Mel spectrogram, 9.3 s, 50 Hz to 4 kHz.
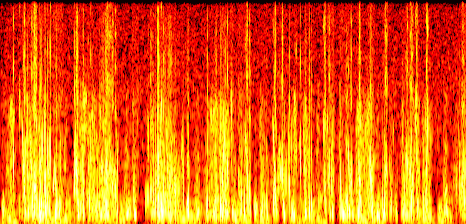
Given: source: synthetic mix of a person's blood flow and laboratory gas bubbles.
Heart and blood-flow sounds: Doppler ultrasound of blood flow; precordium
0.17-1.26 s: bubbles
1.44-2.38 s: bubbles
2.62-2.77 s: bubbles
2.88-3.81 s: bubbles
4.09-5.03 s: bubbles
5.19-5.38 s: bubbles
5.42-6.30 s: bubbles
6.44-6.70 s: bubbles
6.75-7.51 s: bubbles
7.61-7.96 s: bubbles
7.99-8.65 s: bubbles
9.07-9.34 s: bubbles
From the record:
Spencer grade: 4 (maximum detectable bubble signal sounding continuously throughout systole and diastole of every cardiac period, and overriding the amplitude of the normal cardiac signals); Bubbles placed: only in the low amplitude regions of the cardiac cycle

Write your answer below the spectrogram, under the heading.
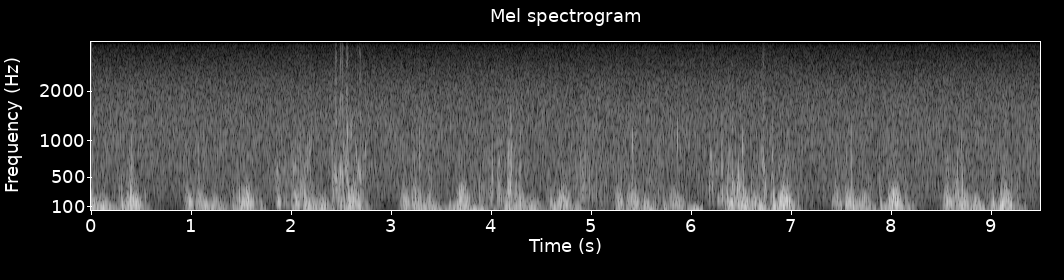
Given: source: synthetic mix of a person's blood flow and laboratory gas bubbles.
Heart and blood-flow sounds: Doppler ultrasound of blood flow; precordium
1.42-1.53 s: bubbles
1.81-2.20 s: bubbles
2.38-2.76 s: bubbles
3.14-3.42 s: bubbles
5.82-5.90 s: bubbles
6.14-6.46 s: bubbles
6.68-6.77 s: bubbles
From the record:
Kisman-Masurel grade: 222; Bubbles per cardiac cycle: several, 3 to 8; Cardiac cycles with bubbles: 10 to 50%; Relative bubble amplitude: moderate (0.250 to 0.450); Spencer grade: 2 (many but less than half of the cardiac periods contain bubble signals, singularly or in groups); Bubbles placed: anywhere in the cardiac cycle

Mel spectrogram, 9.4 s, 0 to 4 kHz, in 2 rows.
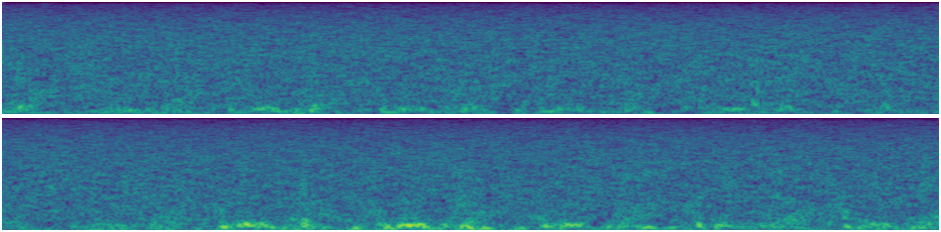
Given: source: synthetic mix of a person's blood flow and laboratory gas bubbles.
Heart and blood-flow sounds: Doppler ultrasound of blood flow; precordium
3.73-3.95 s: bubbles
4.39-4.45 s: bubbles
From the record:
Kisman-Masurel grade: 111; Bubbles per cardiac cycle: 1 to 2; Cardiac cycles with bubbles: 1 to 10%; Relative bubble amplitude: barely perceptible (0.100 to 0.250); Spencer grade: 1 (occasional bubble signal discernible with the cardiac motion signal, with majority of cardiac periods free of bubbles); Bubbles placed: anywhere in the cardiac cycle

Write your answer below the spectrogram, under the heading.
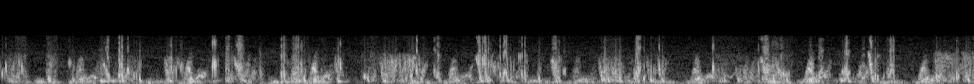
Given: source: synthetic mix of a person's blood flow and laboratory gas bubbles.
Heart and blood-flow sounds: Doppler ultrasound of blood flow; precordium
0.00-0.27 s: bubbles
0.46-0.58 s: bubbles
0.68-0.76 s: bubbles
0.99-1.45 s: bubbles
1.62-1.85 s: bubbles
2.10-2.20 s: bubbles
2.24-2.51 s: bubbles
2.58-2.63 s: bubbles
2.79-3.10 s: bubbles
3.20-3.27 s: bubbles
3.34-3.45 s: bubbles
3.60-4.28 s: bubbles
4.33-4.42 s: bubbles
4.74-5.29 s: bubbles
5.36-5.44 s: bubbles
5.50-5.67 s: bubbles
5.98-6.69 s: bubbles
7.11-7.52 s: bubbles
7.56-7.94 s: bubbles
8.17-8.25 s: bubbles
8.38-8.55 s: bubbles
8.61-8.97 s: bubbles
9.32-9.75 s: bubbles
From the record:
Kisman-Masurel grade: 342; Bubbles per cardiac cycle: rolling drumbeat, 9 or more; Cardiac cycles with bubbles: 100%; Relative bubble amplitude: moderate (0.250 to 0.450); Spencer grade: 3 (all of the cardiac periods contain showers or single bubble signals, but not dominating or overriding the cardiac motion signals); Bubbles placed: only in the low amplitude regions of the cardiac cycle

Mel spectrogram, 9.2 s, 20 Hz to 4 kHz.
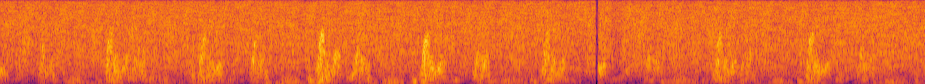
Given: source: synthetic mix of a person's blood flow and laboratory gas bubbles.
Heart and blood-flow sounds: Doppler ultrasound of blood flow; precordium
1.26-1.70 s: bubbles
1.84-2.08 s: bubbles
From the record:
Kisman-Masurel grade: 211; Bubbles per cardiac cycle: several, 3 to 8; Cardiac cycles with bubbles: 1 to 10%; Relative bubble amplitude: barely perceptible (0.100 to 0.250); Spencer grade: 1 (occasional bubble signal discernible with the cardiac motion signal, with majority of cardiac periods free of bubbles); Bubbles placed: anywhere in the cardiac cycle

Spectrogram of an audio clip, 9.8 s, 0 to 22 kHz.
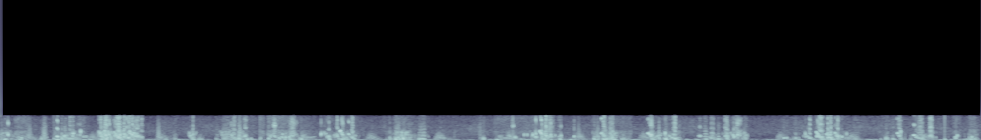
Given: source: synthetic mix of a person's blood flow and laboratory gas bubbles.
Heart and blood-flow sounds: Doppler ultrasound of blood flow; subclavian vein
0.00-0.29 s: bubbles
0.38-0.49 s: bubbles
0.53-0.90 s: bubbles
0.94-1.45 s: bubbles
1.69-1.78 s: bubbles
1.86-2.05 s: bubbles
2.14-3.17 s: bubbles
3.20-3.60 s: bubbles
3.85-4.30 s: bubbles
4.79-4.88 s: bubbles
4.93-5.62 s: bubbles
5.70-5.78 s: bubbles
5.90-6.31 s: bubbles
6.43-6.83 s: bubbles
6.96-7.50 s: bubbles
7.80-8.59 s: bubbles
8.78-9.38 s: bubbles
9.44-9.82 s: bubbles
From the record:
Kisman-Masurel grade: 343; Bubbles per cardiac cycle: rolling drumbeat, 9 or more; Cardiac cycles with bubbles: 100%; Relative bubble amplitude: loud (0.450 to 0.775); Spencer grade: 3 (all of the cardiac periods contain showers or single bubble signals, but not dominating or overriding the cardiac motion signals); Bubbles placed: anywhere in the cardiac cycle

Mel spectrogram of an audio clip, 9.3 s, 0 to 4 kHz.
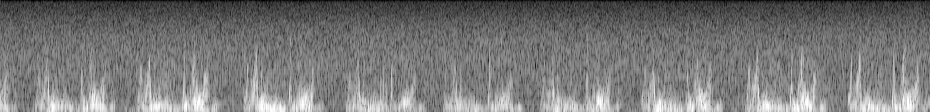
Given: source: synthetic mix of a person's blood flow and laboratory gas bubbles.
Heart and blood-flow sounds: Doppler ultrasound of blood flow; precordium
2.43-2.50 s: bubbles
From the record:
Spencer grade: 1 (occasional bubble signal discernible with the cardiac motion signal, with majority of cardiac periods free of bubbles); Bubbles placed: anywhere in the cardiac cycle

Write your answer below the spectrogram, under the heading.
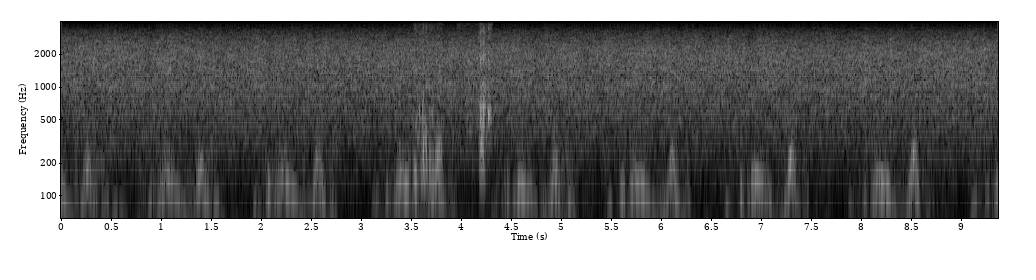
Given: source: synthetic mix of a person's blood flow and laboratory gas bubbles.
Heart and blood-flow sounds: Doppler ultrasound of blood flow; precordium
3.50-3.84 s: bubbles
3.96-4.33 s: bubbles
From the record:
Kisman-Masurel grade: 223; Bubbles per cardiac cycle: several, 3 to 8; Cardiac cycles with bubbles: 10 to 50%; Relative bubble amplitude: loud (0.450 to 0.775); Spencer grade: 2 (many but less than half of the cardiac periods contain bubble signals, singularly or in groups); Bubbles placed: anywhere in the cardiac cycle

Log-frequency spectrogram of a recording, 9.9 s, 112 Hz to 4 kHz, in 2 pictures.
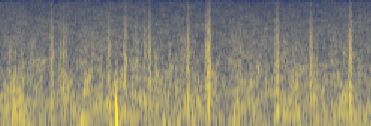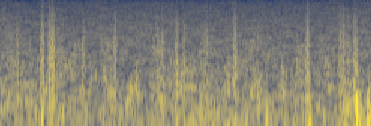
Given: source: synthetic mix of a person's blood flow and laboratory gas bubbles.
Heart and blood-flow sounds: Doppler ultrasound of blood flow; subclavian vein
9.88-9.91 s: bubbles
From the record:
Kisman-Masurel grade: 122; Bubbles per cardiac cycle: 1 to 2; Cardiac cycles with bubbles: 10 to 50%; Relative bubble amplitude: moderate (0.250 to 0.450); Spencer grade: 2 (many but less than half of the cardiac periods contain bubble signals, singularly or in groups); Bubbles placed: anywhere in the cardiac cycle

